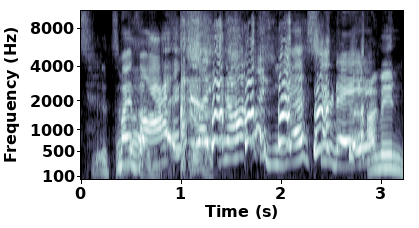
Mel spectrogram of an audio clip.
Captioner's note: Shayne laughing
